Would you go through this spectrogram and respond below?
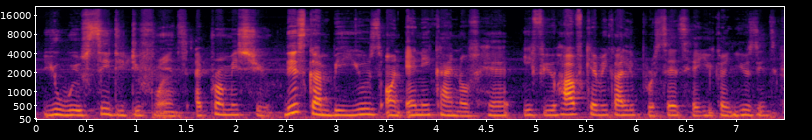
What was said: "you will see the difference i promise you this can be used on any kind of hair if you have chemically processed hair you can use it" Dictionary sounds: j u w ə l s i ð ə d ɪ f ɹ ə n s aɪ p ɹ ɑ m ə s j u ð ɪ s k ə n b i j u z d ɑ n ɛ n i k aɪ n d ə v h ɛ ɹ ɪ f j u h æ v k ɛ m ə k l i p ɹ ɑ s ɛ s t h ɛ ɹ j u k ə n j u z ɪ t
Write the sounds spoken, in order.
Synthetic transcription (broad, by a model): j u w ə l s i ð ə d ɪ f ɹ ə n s aɪ p ɹ ɑ m ə s j u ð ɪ s k ə n b i j u z d ɑ n ɛ n i k aɪ n d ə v h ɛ ɪ f j u h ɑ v k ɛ m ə k l i p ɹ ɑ s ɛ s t h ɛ j u k ə n j u z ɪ t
